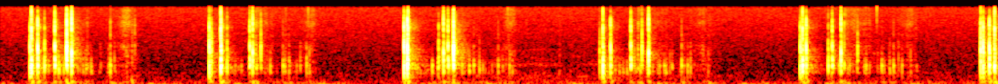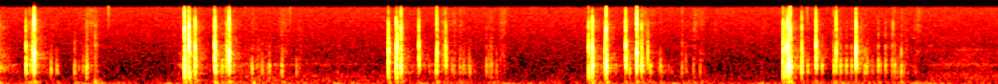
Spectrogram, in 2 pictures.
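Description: Long nails scratch a small white cardboard product box in quick bursts of two or three strokes, repeating about once a second. Each stroke is a dry, bright rasp with a papery midrange and almost no ring, fading quickly into soft rustling between bursts.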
